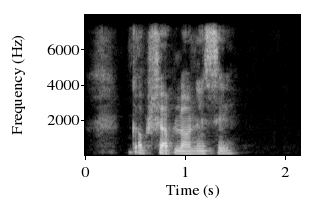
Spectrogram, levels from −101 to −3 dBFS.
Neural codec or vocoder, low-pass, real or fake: vocoder, 44.1 kHz, 128 mel bands, Pupu-Vocoder; 7.2 kHz; fake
